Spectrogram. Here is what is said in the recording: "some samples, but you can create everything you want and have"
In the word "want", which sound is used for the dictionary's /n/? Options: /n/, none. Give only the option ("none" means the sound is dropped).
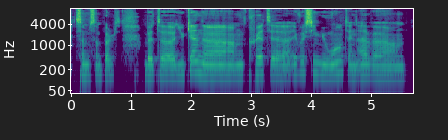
/n/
